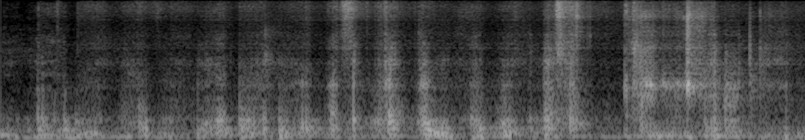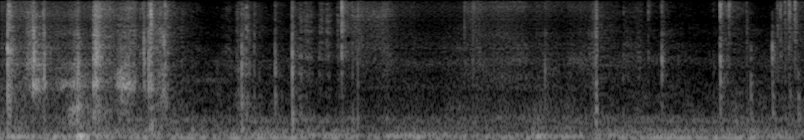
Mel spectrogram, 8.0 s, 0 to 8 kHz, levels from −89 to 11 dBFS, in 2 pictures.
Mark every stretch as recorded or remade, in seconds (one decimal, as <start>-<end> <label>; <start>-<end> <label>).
0.0-0.4 recorded; 0.4-4.6 remade; 4.6-5.8 recorded; 5.8-7.0 remade; 7.0-8.0 recorded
